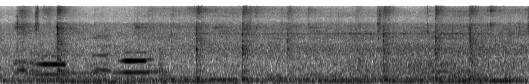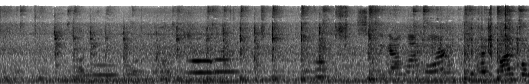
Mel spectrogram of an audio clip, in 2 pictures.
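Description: Background talk among a street band's players between songs, with a few short, isolated held notes from their horns and scattered light clicks.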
